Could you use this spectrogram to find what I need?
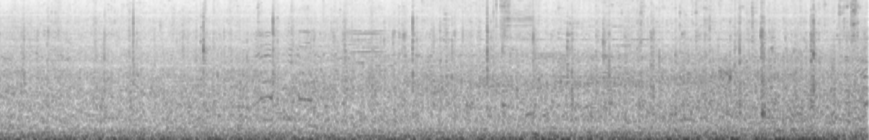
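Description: Horses' hooves clop on pavement at a walk.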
